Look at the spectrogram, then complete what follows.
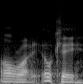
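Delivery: ordinary delivery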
